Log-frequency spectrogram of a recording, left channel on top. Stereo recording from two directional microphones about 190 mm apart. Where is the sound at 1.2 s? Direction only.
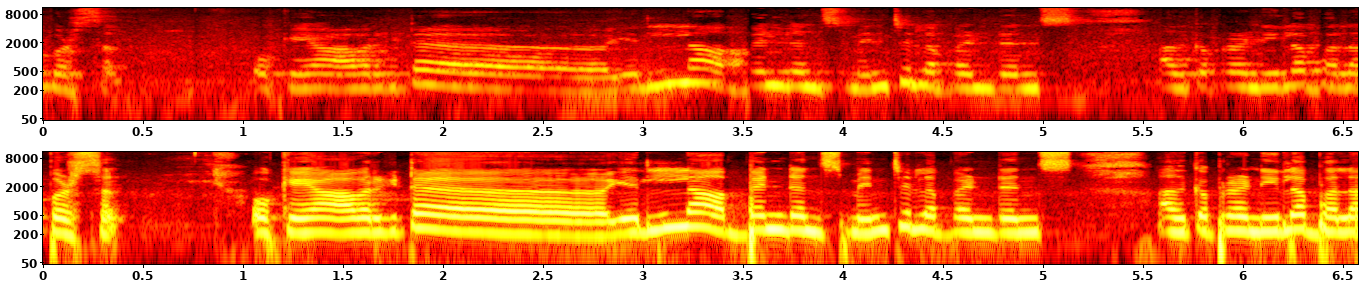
65° right (ahead or behind).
